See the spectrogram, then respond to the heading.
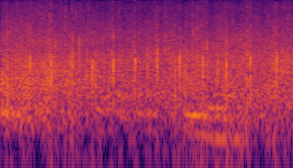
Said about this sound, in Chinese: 鼓掌。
